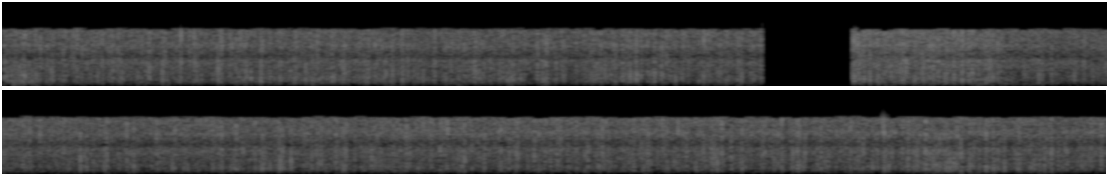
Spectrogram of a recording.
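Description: Heavy monsoon rain pouring steadily, cutting out completely for a moment about two and a half seconds in.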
